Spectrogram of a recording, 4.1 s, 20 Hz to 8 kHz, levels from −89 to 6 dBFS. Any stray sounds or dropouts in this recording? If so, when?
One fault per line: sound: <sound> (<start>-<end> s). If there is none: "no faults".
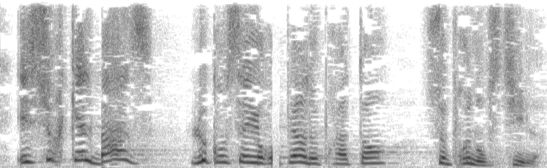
sound: dropout (2.0-2.1 s)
